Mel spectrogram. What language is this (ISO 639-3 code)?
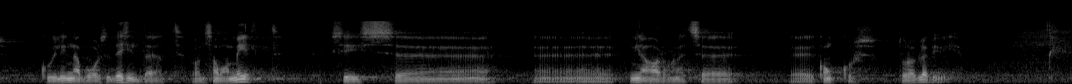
est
